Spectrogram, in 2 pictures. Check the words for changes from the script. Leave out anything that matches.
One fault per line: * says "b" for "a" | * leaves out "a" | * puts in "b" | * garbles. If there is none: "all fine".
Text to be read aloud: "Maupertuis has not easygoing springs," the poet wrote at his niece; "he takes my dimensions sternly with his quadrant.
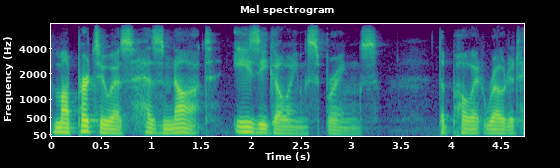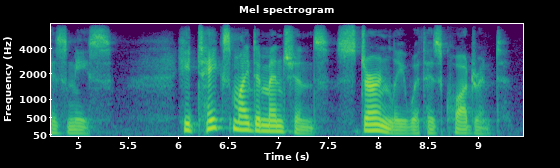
all fine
